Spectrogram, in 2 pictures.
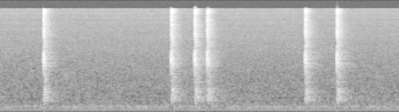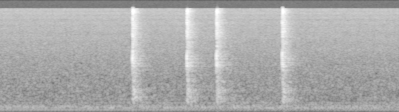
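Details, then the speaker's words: Newly purchased Jenn-Air stove igniter randomly clicking on its own: sharp dry irregular clicks, about ten in eight seconds, in a quiet room; ticked a minute straight, continued after turning off; repairmen visited repeatedly without fixing it. "this is the sound of my jenn-air stove newly purchased which randomly makes a ticking noise"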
